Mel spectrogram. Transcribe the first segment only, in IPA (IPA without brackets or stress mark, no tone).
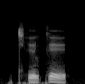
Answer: cʰ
